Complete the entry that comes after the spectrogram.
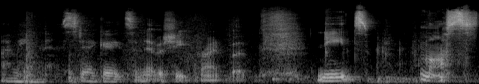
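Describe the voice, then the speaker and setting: A woman talks at a very slow pace while noticeable background noise is heard behind her. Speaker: lifestyle vlogger. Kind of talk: casual vlog chat and house tour. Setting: at home.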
